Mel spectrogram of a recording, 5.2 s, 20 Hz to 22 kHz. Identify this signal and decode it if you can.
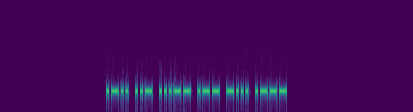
Morse code, heard as a keyed tone, about 40 wpm, 700 Hz. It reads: LU3WBJ
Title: DXCC-100 Call Signs - 6 Characters - Repeated 3x - 40wpm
